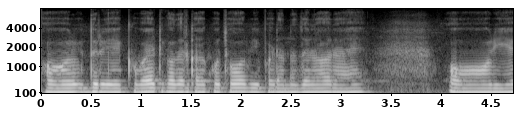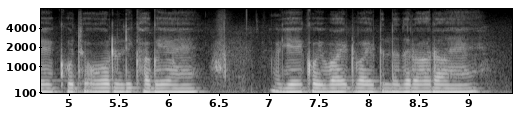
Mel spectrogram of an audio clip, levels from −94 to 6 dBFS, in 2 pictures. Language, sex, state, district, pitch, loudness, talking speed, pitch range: Hindi, male, Rajasthan, Bikaner, 130 Hz, -17 LUFS, 185 wpm, 125-130 Hz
